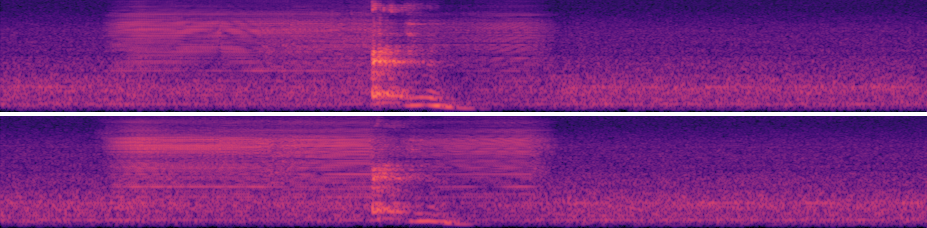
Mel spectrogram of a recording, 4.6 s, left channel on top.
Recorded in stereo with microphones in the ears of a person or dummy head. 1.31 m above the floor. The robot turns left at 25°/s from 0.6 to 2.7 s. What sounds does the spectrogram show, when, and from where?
1.9 s throat clearing: 75° left (ahead or behind), 0.6 m; by 2.4 s 65° left (ahead or behind), 0.6 m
